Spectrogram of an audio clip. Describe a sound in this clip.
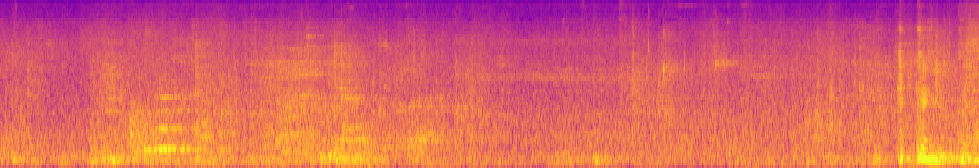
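A man talks calmly in a large echoing room.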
